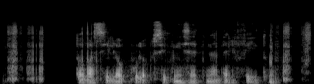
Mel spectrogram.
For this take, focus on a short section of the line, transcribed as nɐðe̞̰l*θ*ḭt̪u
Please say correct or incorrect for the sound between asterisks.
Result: incorrect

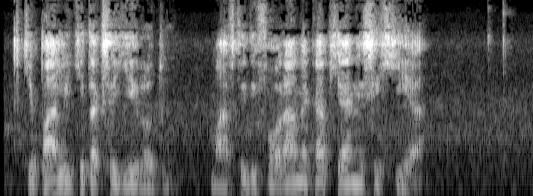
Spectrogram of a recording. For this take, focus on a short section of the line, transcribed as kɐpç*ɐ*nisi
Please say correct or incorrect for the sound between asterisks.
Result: incorrect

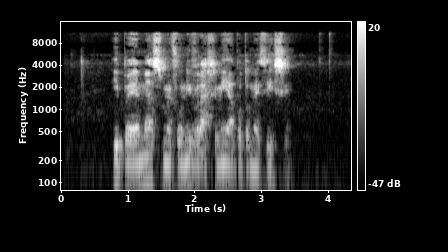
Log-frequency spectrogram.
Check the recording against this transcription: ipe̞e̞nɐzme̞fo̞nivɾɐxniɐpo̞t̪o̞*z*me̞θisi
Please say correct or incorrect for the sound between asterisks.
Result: incorrect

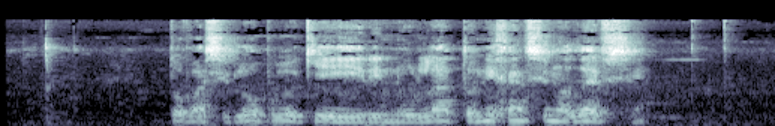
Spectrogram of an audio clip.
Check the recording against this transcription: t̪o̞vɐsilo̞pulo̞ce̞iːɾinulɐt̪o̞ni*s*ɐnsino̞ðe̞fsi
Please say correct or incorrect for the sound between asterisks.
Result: incorrect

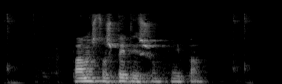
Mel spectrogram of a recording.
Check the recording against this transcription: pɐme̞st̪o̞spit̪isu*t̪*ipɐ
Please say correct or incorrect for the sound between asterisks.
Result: incorrect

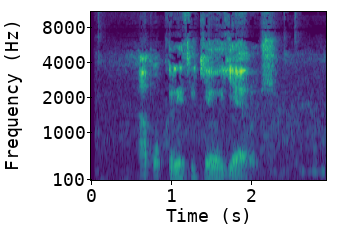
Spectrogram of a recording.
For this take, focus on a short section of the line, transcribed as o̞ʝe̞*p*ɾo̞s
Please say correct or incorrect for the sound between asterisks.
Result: incorrect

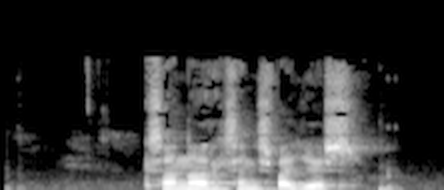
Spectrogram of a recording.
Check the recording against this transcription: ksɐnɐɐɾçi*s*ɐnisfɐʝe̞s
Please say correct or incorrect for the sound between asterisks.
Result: correct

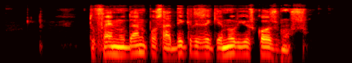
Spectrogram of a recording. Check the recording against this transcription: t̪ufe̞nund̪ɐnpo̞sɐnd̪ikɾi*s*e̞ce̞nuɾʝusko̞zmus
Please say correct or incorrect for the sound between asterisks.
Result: incorrect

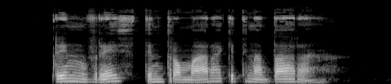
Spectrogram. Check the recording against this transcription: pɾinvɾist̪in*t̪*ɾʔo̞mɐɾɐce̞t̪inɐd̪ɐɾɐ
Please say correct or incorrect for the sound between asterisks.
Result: correct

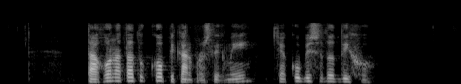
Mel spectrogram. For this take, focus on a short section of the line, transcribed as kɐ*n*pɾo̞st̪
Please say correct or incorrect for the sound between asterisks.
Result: correct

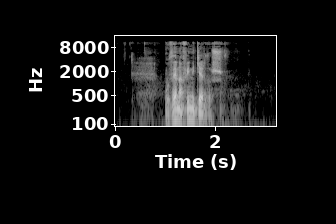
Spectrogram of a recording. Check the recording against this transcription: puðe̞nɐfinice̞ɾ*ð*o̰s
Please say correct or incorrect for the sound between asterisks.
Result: correct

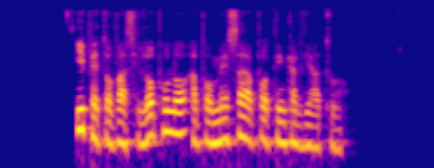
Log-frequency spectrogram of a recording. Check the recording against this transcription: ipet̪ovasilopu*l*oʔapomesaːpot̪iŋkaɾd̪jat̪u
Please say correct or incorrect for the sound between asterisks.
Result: correct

